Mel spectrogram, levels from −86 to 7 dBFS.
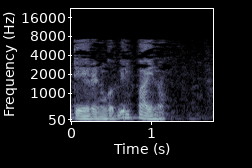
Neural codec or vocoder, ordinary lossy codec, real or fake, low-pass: codec, 16 kHz, 8 kbps, FreqCodec, larger model; MP3, 32 kbps; fake; 7.2 kHz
